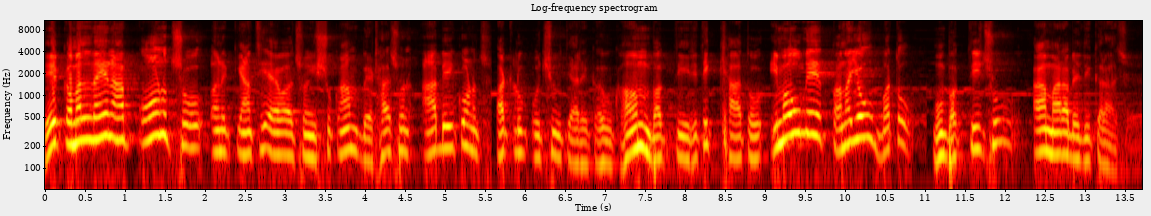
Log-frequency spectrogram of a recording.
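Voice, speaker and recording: A man's voice: on the high side, darkish tone. A man from Saurashtra with a Gujarati accent, telling a devotional story sermon, reciting scripture verses in a singing lilt and then explaining them plainly. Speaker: religious storyteller. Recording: long hall reverb with faint music.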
